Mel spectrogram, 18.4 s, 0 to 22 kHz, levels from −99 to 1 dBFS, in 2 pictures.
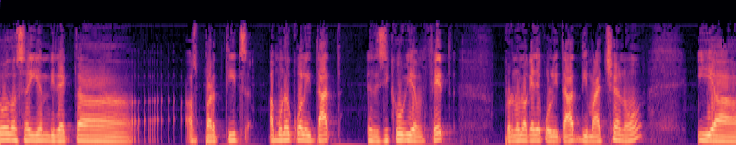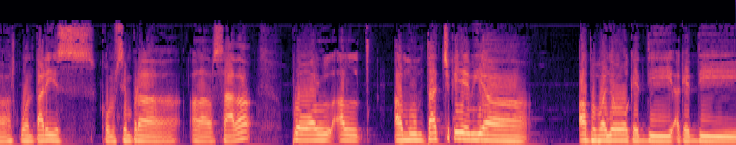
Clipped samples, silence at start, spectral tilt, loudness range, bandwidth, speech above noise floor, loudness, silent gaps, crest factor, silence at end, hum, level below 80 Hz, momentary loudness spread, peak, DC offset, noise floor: under 0.1%; 0 s; -6.5 dB/octave; 4 LU; 11 kHz; 38 dB; -17 LUFS; none; 12 dB; 0 s; none; -52 dBFS; 10 LU; -6 dBFS; under 0.1%; -54 dBFS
